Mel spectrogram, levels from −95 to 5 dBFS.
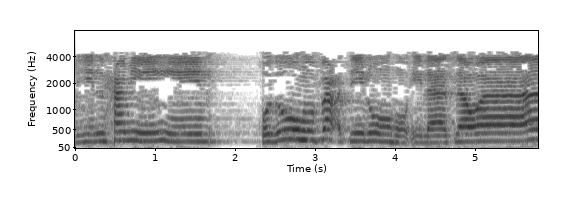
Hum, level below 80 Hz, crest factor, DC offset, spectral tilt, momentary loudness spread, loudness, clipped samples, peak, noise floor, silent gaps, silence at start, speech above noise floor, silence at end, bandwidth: none; -60 dBFS; 16 dB; under 0.1%; -9.5 dB/octave; 9 LU; -20 LUFS; under 0.1%; -4 dBFS; -50 dBFS; none; 0 s; 30 dB; 0 s; 4.8 kHz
